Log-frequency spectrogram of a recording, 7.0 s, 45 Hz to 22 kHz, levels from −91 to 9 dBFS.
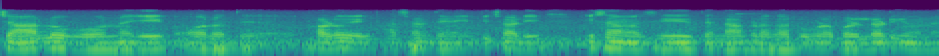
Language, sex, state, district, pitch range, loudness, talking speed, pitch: Garhwali, male, Uttarakhand, Tehri Garhwal, 100-110 Hz, -20 LUFS, 155 wpm, 105 Hz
